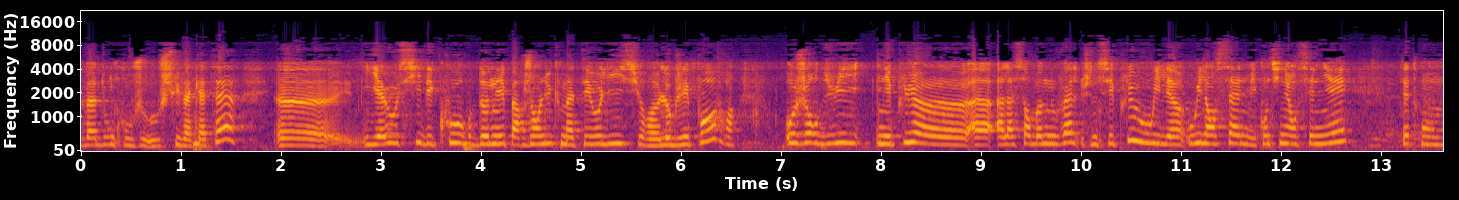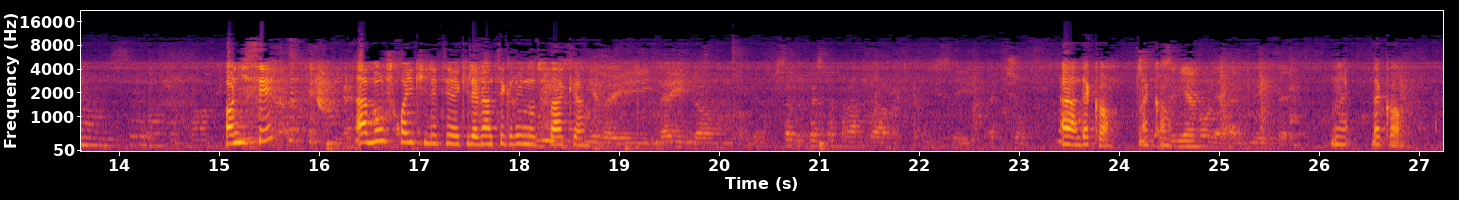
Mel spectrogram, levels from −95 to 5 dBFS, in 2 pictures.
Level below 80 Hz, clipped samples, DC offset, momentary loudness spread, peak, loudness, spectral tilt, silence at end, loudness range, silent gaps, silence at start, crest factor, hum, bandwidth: -54 dBFS; under 0.1%; under 0.1%; 19 LU; 0 dBFS; -15 LUFS; -3.5 dB/octave; 0 s; 10 LU; none; 0 s; 18 dB; none; 11 kHz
